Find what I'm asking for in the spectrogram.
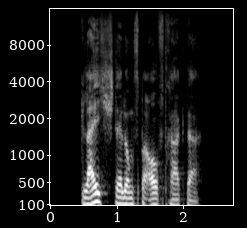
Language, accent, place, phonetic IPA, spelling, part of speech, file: German, Germany, Berlin, [ˈɡlaɪ̯çʃtɛlʊŋsbəˌʔaʊ̯ftʁaːktɐ], Gleichstellungsbeauftragter, noun, De-Gleichstellungsbeauftragter.ogg
- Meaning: male commissioner for equality; man charged with ensuring that people are treated equally (especially, one charged with ensuring that men and women are treated equally)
